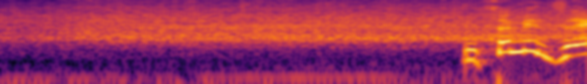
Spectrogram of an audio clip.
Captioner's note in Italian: Applauso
